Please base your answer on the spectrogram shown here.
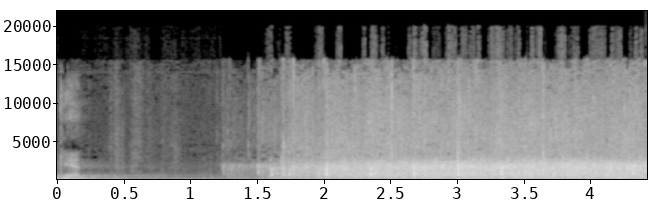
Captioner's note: applause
